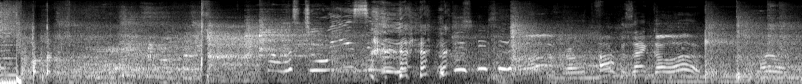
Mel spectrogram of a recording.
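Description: Young men laughing and whooping, with a thin wash of gym room noise. The music stops right at the start, and there are a couple of sharp knocks.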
